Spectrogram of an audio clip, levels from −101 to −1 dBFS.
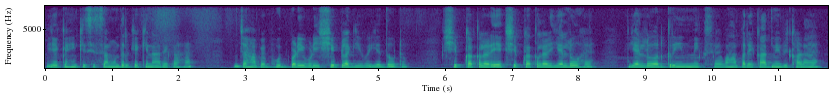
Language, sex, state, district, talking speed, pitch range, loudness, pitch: Hindi, female, Bihar, Gopalganj, 200 wpm, 185-200 Hz, -38 LUFS, 190 Hz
